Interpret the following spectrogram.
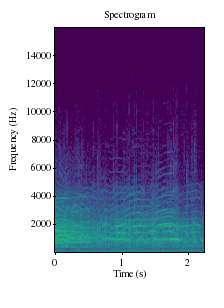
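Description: Many high voices of softball players and fans shouting and cheering at once, overlapping, in celebration of a win. Loudest at first, then easing a little.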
